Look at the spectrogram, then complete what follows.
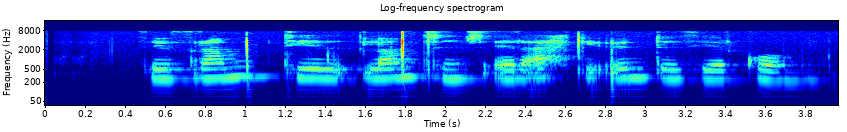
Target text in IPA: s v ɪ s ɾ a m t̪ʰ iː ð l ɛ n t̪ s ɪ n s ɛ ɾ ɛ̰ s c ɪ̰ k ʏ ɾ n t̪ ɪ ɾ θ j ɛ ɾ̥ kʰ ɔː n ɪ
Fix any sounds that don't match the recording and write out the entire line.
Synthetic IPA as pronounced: θ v ɪ f ɾ a m t̪ʰ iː ð l a n t̪ s ɪ n s ɛ ɾ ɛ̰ h c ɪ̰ ʔ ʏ n t̪ ɪ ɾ θ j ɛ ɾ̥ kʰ ɔː m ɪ

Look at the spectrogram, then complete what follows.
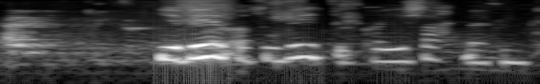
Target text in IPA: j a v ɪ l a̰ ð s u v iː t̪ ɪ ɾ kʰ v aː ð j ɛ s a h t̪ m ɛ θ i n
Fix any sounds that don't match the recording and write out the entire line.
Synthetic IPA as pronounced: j ɛ v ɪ l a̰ ð θ u v ɪː t̪ ɪ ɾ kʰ v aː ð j ɛ s a h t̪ m ɛ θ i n

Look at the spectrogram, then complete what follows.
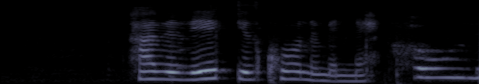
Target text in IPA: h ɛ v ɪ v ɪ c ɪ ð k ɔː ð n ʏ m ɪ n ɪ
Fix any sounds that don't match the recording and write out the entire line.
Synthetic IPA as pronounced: h a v ɪ v ɪː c ɪ ð kʰ ɔː n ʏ m ɪ nː ɪ

